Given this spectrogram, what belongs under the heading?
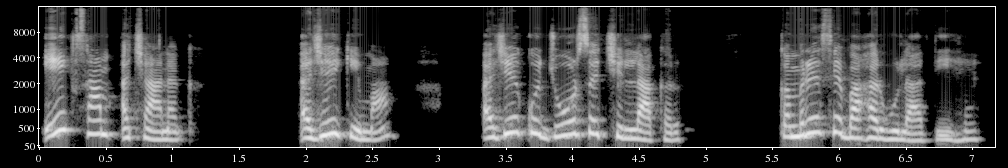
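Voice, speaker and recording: A woman narrating a scripted moral story in a gentle, steady storytelling manner. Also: sits high, slow pace.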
